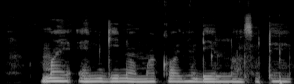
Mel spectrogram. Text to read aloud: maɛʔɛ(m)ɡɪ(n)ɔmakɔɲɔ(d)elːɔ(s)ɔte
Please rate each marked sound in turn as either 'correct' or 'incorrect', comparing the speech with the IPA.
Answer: incorrect: n, correct, correct, correct

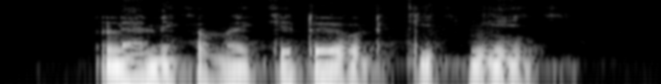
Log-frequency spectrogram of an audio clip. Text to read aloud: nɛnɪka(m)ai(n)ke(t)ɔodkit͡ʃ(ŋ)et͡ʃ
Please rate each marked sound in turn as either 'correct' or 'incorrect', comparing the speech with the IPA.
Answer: correct, incorrect: none, correct, correct

